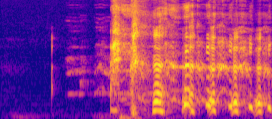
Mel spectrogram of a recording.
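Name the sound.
rooster crowing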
